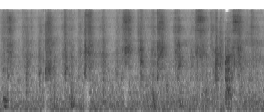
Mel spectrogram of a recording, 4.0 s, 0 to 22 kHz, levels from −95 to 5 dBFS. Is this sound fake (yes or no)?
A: yes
